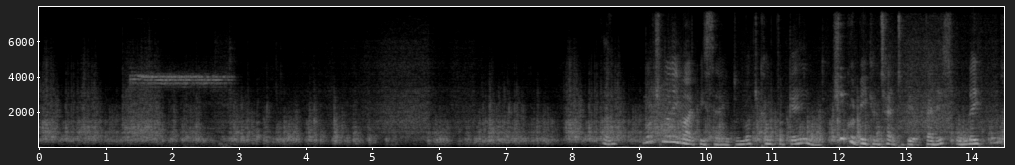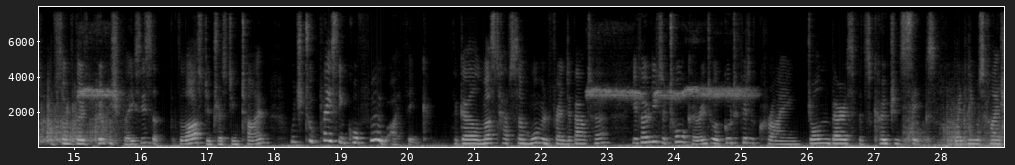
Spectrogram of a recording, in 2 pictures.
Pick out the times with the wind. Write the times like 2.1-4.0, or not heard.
0.0-28.9.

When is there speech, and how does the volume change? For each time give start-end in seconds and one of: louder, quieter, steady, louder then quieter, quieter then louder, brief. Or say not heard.
8.4-28.9 steady.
